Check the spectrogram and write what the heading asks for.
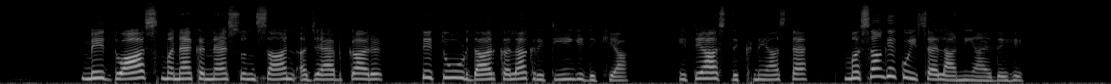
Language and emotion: Dogri, sad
